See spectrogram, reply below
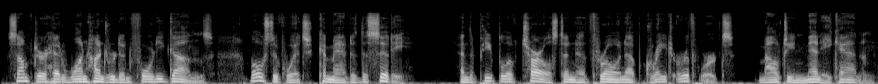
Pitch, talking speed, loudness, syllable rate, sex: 105 Hz, 180 wpm, -18 LUFS, 5.3 syllables/s, male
